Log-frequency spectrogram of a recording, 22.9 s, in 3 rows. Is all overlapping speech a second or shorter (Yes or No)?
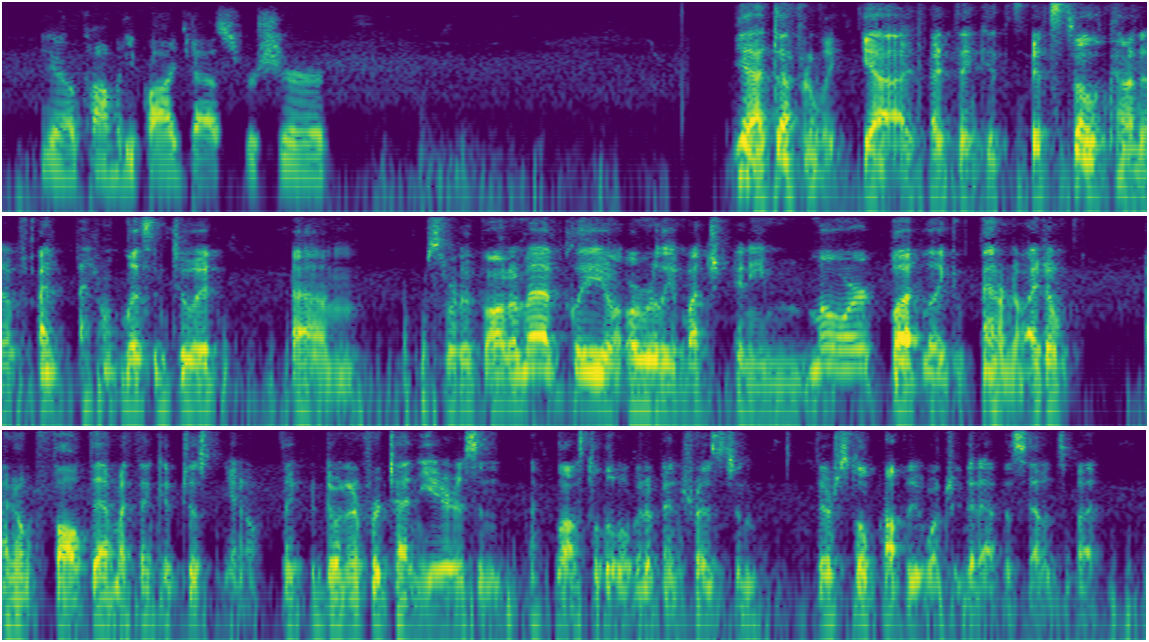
Yes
